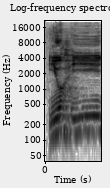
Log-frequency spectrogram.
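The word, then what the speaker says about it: يحيي: ayat l malah en yuhyi juga begitu Jadi kalau kita ketemu kata yuhyi di dalam al-qur'an itu bacanya panjang meskipun penulisannya pendek Kenapa Dar dari mana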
